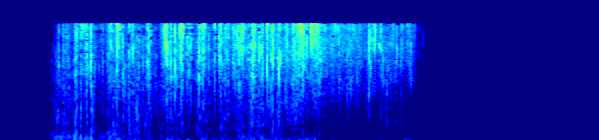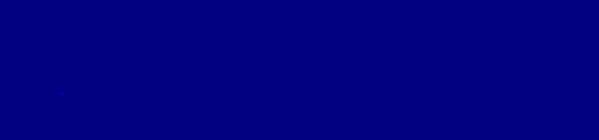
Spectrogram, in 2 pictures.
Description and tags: Bolsa siendo arrugada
